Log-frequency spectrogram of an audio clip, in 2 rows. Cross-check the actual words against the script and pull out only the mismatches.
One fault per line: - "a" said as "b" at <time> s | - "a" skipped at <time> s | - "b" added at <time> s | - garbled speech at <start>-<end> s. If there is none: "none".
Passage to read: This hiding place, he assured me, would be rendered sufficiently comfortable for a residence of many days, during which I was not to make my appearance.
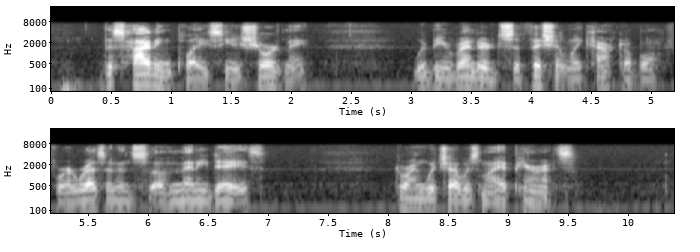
- "not to make" skipped at 8.8 s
